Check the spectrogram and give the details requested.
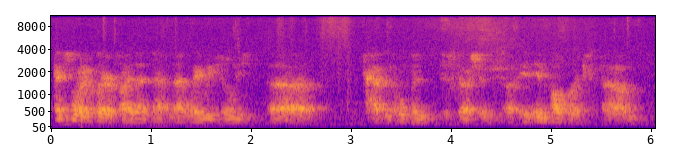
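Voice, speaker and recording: A man's voice: low-pitched, steady tone, fairly quick. A man on the board, calling in to a meeting, asking careful questions with hesitant restarts. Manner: careful, hesitant, repeats words. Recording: echoey, distant, phone-like line.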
